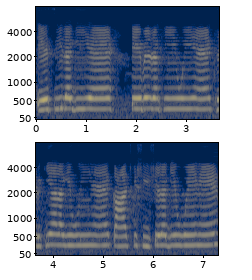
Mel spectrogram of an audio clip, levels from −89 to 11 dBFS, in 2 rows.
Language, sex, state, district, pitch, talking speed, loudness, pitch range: Hindi, female, Uttar Pradesh, Hamirpur, 275 Hz, 140 wpm, -31 LUFS, 270-280 Hz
